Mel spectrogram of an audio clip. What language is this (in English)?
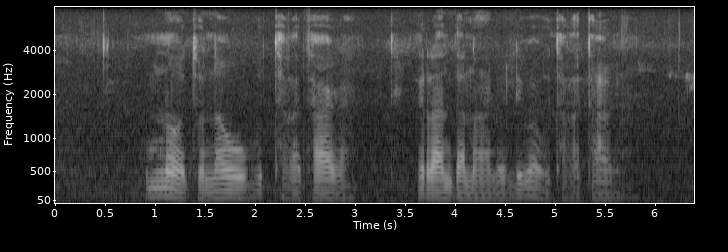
South Ndebele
